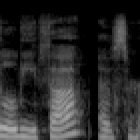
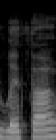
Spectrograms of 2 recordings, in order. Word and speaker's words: Litha: summer for them so some say Letha I've also heard litha or litha Lia yeah uh with the emphasis on the first syllable the word litha is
